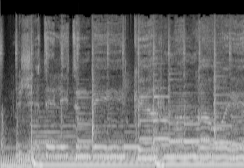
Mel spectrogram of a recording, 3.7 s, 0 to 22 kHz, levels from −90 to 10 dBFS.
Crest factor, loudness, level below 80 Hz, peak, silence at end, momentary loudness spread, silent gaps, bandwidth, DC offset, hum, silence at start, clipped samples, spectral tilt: 10 dB; -12 LUFS; -16 dBFS; 0 dBFS; 0 s; 3 LU; none; 16.5 kHz; under 0.1%; none; 0 s; under 0.1%; -5.5 dB/octave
